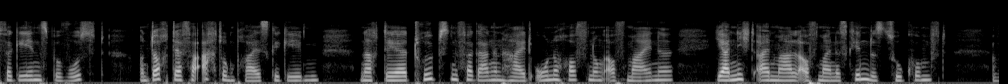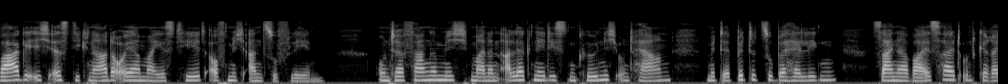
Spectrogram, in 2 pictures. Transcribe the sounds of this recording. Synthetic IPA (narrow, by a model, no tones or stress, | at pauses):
fɛɐɡeːənsb̥əvʊst | ʔʊnt̚d̥ɔχd̥eːɐfɛɐʔa̰χtʊŋpʁ̥aɪsɡ̥əɡeːbm̩ | naːχd̥eːɐtʁ̥yːpstn̩fɛɐɡaŋənɦaɪtʔoːnəhɔfnʊŋʔa̰ʊfmaɪnə | jaːnɪçtʔa̰ɪnmaːlʔa̰ʊfmaɪnəskʰɪndəst͡suːkʰʊmft | vaːɡəʔɪçɛsd̥iːɡnaːdəʔɔ̰ʏʁɐmajɛstʰɛːtʰa̰ʊfmɪçʔa̰nt͡sufleːən | ʔʊntɐfaŋəmɪçmaɪnənʔa̰lɐɡnɛːdɪçstn̩kʰøːnɪçʊ̰nthɛʁnmɪt̚d̥eːɐbɪtət͡subəɦɛlɪɡŋ̩ | z̥aɪnɐvaɪshaɪtʊ̰ntɡ̥əʁɛ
